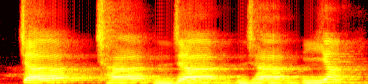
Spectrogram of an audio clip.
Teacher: जिभ्या ऊपर इस तालु से टच हो।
